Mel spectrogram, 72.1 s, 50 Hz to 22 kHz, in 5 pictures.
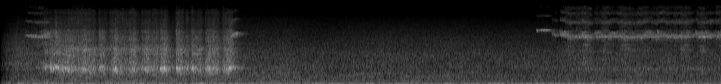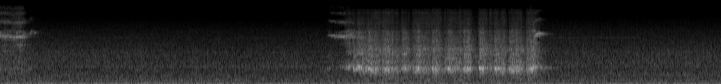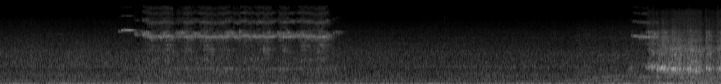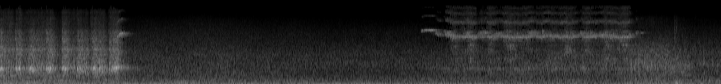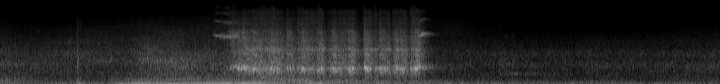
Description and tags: creaking citylight02
used equipment - edirol-r4, sennheiser mkh406t, rycote softie
i recorded this on windy october evening at bratislava, slovakia
rust, billboard, citylight, atmosphere, nigt, creak, cars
